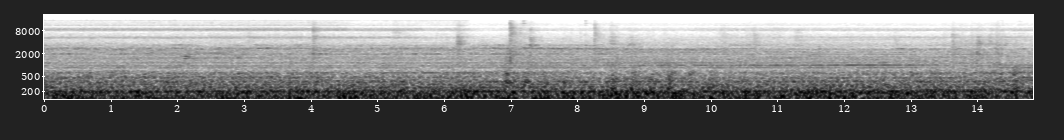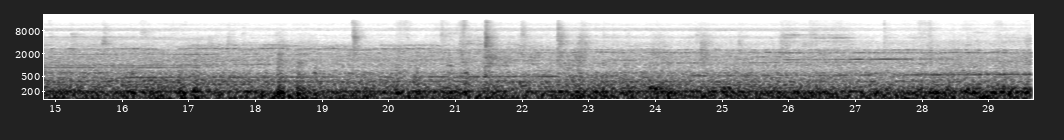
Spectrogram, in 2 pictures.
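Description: Inside an NS Sprinter Light Train electric multiple unit under way: a steady low rumble of wheels on the track. Faint whining tones glide in pitch, one rising near the end.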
